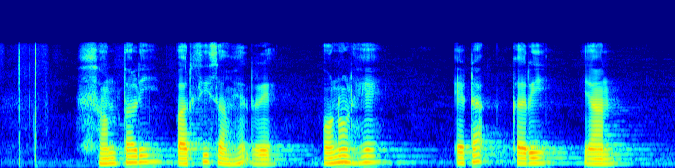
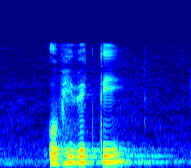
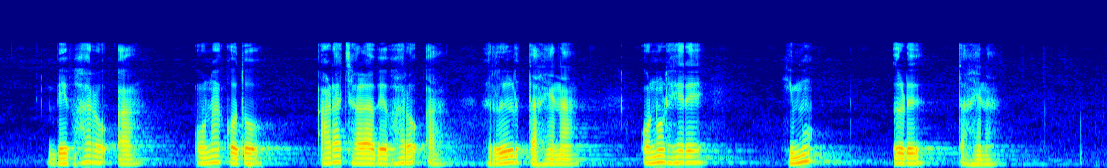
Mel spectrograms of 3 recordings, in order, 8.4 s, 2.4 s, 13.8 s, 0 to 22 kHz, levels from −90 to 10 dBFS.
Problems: none marked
